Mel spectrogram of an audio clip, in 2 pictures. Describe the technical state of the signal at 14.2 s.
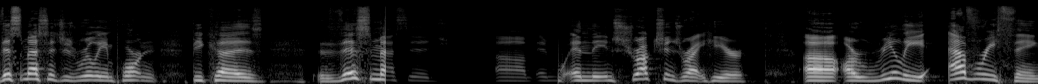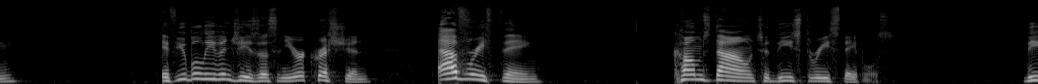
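At 14.2 s the speech signal is intact, with no dropout, clipping, glitch or other fault to be heard at that moment.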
